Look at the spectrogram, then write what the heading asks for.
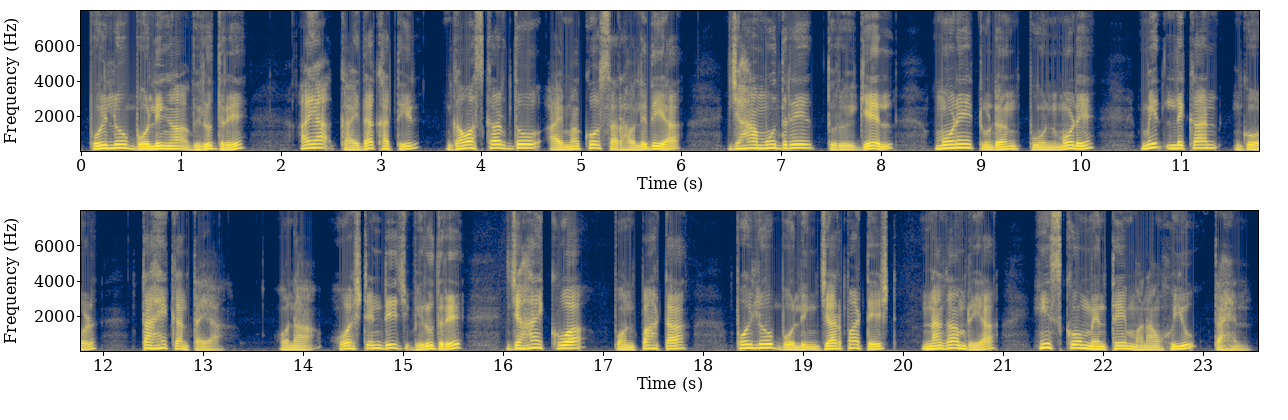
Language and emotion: Santali, neutral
